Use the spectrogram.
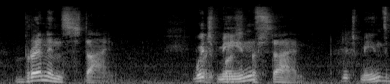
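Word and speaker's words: Brennisteinn: of two singles on the record and it's pronounced brenen Stein which means Stein which means Brimstone as in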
